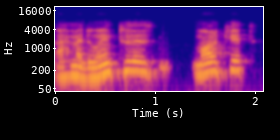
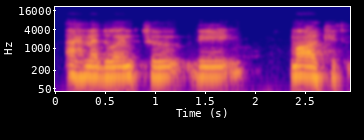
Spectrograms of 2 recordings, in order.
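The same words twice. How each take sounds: First: "أحمد went to the market" turned into a question, rising through to "market"; question intonation. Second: Said in the usual way. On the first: Shown as a demonstration. Teacher turning a statement into a question for students. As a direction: lift the pitch as if asking. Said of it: "باستخدام الانتونيشن تسووها سؤال". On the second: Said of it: "هاي جملة عادية".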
